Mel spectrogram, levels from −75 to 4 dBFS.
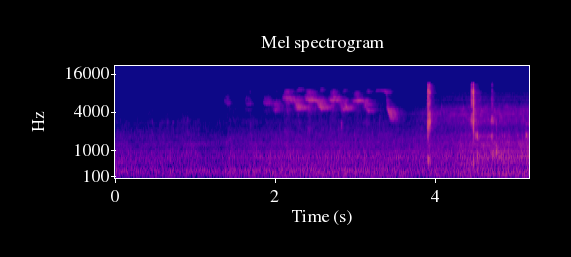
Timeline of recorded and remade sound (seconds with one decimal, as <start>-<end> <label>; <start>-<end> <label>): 0.0-5.2 remade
